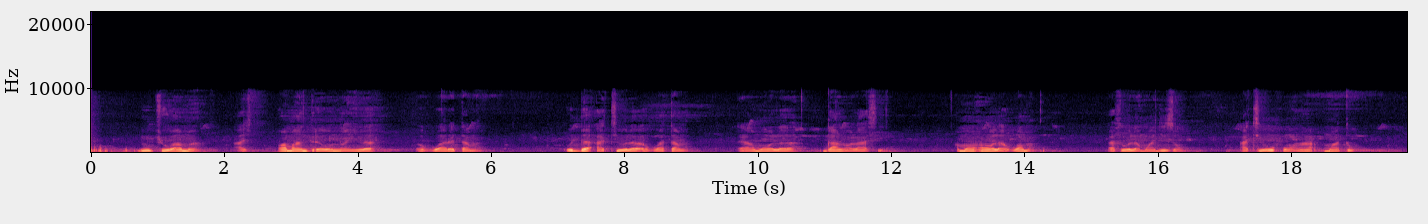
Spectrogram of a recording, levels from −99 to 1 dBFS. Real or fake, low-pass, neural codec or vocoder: fake; 9.9 kHz; vocoder, 48 kHz, 128 mel bands, Vocos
